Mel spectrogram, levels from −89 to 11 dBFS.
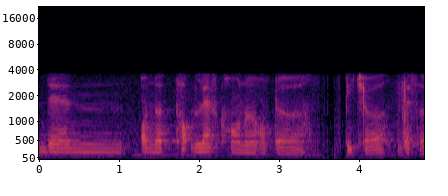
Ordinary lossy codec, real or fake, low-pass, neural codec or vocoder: none; real; 3.6 kHz; none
